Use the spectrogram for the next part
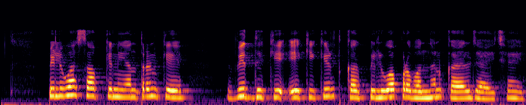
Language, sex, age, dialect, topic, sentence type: Magahi, female, 36-40, Western, agriculture, statement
